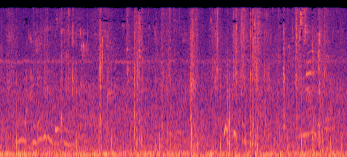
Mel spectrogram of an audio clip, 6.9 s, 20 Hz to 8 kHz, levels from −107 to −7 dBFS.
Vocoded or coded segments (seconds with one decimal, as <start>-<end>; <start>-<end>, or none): 2.1-3.0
